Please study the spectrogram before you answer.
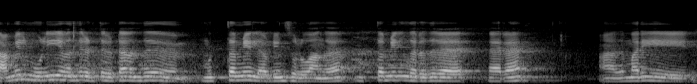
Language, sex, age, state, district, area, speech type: Tamil, female, 30-45, Tamil Nadu, Perambalur, rural, spontaneous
